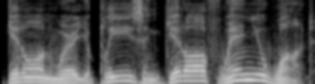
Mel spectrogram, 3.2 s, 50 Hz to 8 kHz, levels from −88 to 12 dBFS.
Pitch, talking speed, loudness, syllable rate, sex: 140 Hz, 210 wpm, -13 LUFS, 4.3 syllables/s, male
